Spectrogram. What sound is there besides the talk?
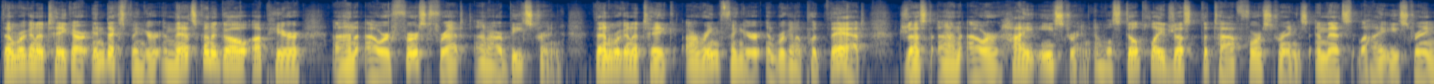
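No everyday noises stand out.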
